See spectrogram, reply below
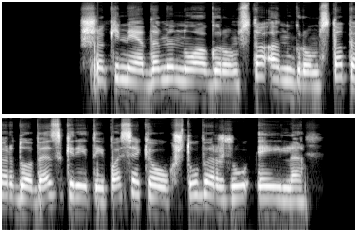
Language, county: Lithuanian, Vilnius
